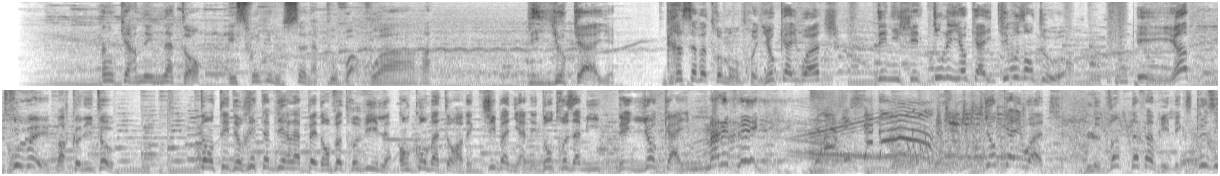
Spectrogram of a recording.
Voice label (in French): spot tv, demos voix; nintendo yokai watch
